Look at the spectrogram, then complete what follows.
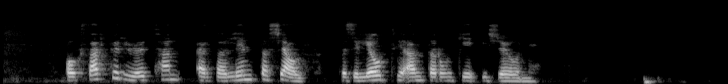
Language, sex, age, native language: Icelandic, female, 40-49, Icelandic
